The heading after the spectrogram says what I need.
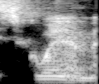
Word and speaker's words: Sequim: It's spelled S-E-Q-U-I-M, Sequim, but it's Squim. There's no way you get Squim out of that. There's too many silent letters.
